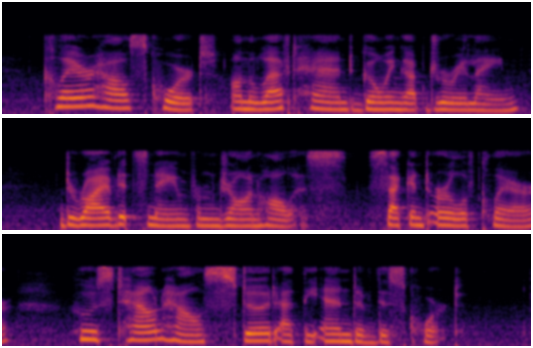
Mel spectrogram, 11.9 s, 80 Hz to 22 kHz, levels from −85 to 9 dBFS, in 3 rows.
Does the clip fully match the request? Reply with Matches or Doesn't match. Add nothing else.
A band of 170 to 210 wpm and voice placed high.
Doesn't match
